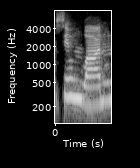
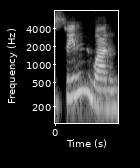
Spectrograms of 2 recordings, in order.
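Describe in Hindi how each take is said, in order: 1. n की आवाज़ बाद वाले w में मिल जाती है। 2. n की आवाज़ w से पहले साफ़ बोली जाती है। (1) "नहीं पढ़ते" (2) "नून को जाहिर करके पढ़ते"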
